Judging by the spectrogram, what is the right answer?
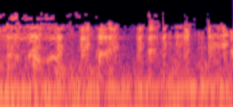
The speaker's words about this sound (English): was that a rat? Oh, just my little doggy, my dear. You feel my little doggy.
